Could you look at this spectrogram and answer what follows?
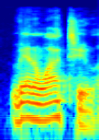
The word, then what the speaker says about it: Vanuatu: About 20% of children in Vanuatu, am I saying that right? – Vanuatu. – I'm sorry.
